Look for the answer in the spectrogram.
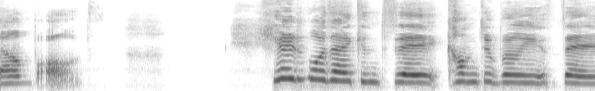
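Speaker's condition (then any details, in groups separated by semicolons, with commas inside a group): Cerebral palsy; speaks differently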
